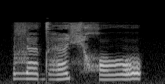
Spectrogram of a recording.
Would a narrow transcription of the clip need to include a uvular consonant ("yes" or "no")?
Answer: yes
